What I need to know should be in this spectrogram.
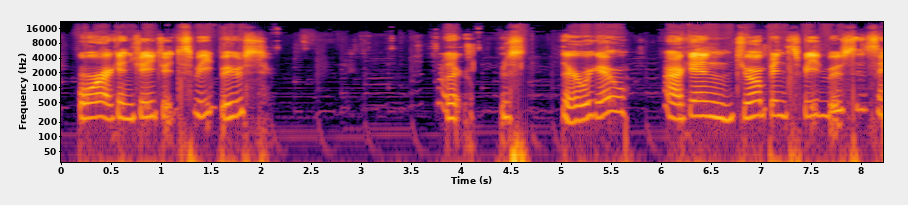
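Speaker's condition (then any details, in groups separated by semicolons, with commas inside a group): Spinal muscular atrophy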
